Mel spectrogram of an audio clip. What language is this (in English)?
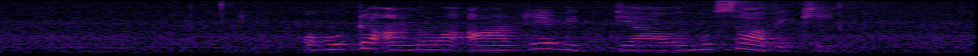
Sinhala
